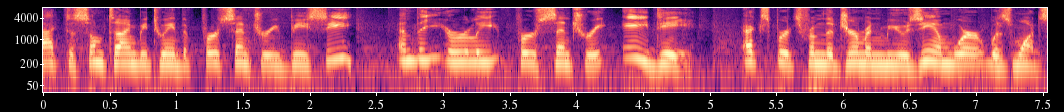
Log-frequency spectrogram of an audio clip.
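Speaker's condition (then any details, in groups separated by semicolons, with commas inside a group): No condition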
